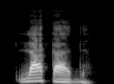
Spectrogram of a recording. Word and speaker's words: lakad: lakad ends with d which is switched into r before adding the in suffix let's use it in a sentence Lakarin natin ang bangketa.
